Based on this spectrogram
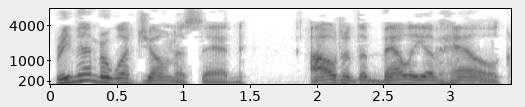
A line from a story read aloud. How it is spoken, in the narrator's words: cried I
